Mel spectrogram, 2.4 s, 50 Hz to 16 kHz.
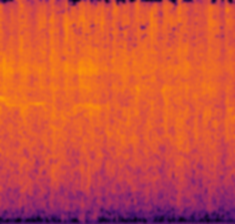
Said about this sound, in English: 5 years of being us, Common Ground, once Table View, now Bloberg. Why don't we just give another round of applause to say, wow, this is awesome.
